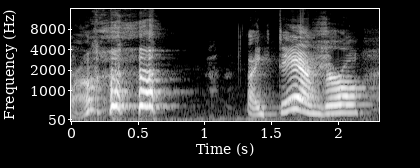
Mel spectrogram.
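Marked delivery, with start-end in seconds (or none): 0.2-0.7 burst of laughter. Real, not acted. Laughing at the scene.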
